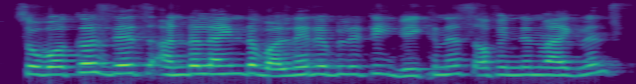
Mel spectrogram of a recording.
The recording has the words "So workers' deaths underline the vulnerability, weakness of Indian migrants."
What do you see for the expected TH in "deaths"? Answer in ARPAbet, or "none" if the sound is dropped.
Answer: T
